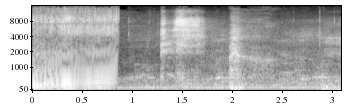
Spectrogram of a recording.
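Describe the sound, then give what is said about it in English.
A voice blows a buzzy, raspberry-style fart imitation with the mouth for almost a second, followed by a few short breathy bursts and quiet murmuring. “not playing the fart noises, so I gotta make my own over here.”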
